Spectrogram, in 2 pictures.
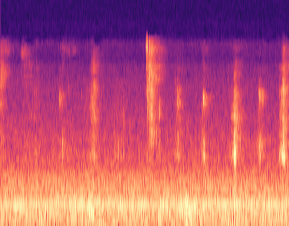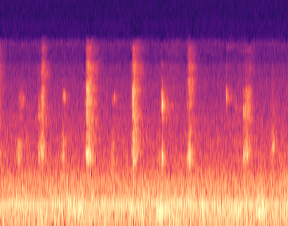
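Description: A person chewing food with many faint, irregular wet mouth clicks and smacks. A steady low hum runs underneath.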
